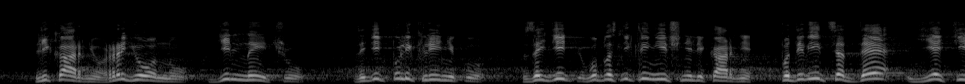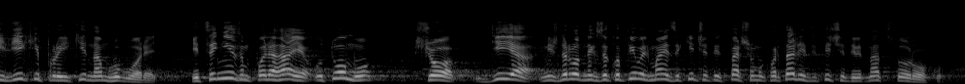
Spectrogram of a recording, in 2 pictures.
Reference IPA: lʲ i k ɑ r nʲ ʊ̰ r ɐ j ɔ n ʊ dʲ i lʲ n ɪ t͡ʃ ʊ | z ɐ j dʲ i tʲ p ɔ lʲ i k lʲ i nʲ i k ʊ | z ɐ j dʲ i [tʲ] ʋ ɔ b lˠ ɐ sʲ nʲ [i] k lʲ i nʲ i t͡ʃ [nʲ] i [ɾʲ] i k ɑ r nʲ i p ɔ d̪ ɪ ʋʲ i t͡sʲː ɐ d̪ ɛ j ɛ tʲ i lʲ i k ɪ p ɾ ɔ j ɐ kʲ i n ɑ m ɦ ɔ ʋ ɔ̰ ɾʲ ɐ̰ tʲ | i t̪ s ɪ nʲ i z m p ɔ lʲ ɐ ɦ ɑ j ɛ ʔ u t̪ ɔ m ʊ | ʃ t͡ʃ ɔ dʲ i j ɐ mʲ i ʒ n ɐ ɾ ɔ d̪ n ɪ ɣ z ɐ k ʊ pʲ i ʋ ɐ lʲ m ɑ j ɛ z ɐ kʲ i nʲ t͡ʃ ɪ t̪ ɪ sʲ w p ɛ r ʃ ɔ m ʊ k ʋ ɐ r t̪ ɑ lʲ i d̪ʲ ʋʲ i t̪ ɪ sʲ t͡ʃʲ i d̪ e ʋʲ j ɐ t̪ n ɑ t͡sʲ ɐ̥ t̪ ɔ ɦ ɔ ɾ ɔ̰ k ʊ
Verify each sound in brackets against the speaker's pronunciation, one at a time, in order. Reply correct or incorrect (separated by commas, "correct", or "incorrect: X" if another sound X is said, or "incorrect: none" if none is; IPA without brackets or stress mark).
correct, correct, correct, incorrect: lʲ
